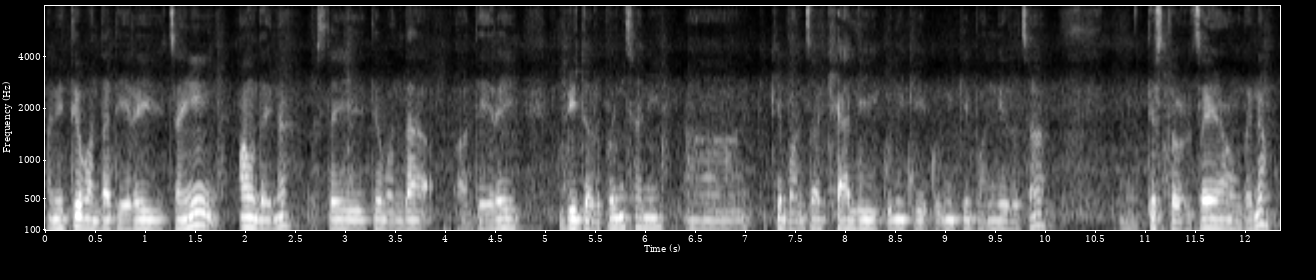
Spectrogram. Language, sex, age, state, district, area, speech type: Nepali, male, 30-45, West Bengal, Darjeeling, rural, spontaneous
